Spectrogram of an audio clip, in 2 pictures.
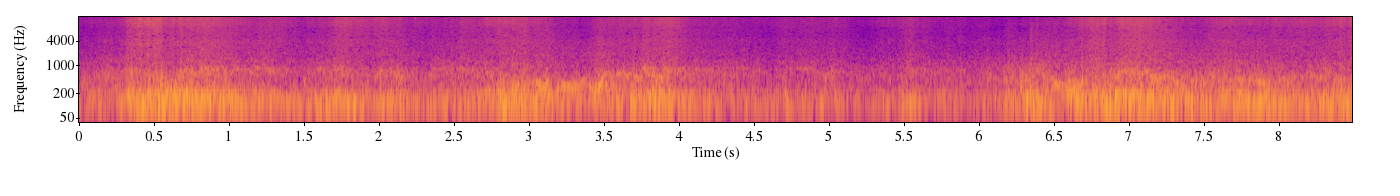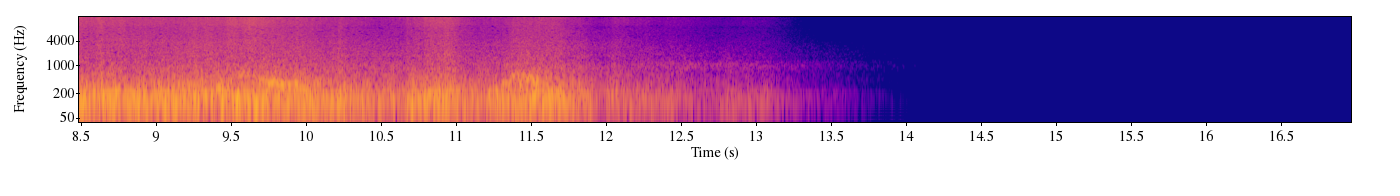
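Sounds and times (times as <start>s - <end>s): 
wind blowing: 0.0s - 13.4s.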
